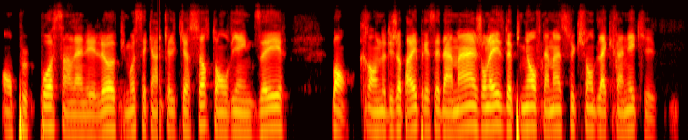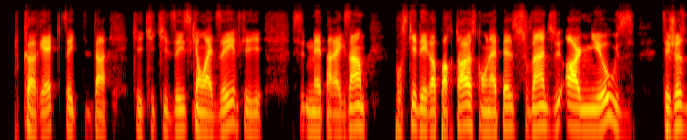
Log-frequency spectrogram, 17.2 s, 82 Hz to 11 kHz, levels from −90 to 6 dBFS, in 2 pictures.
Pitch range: 110-130 Hz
